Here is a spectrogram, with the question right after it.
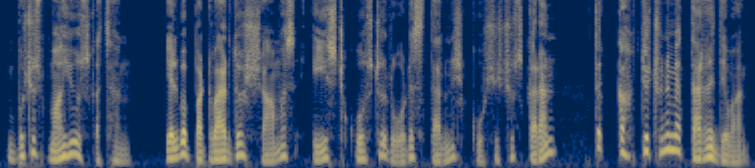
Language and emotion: Kashmiri, angry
